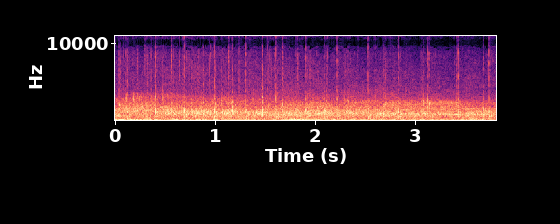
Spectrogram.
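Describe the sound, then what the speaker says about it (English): Steady applause from an audience at a council event honoring a council colleague, a dense continuous patter of clapping held at even loudness throughout, with a faint low hum beneath. "Big round of applause for him."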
